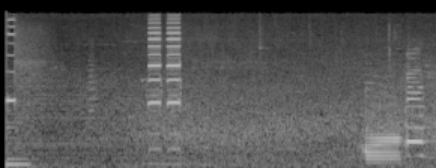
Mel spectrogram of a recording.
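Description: Two short electronic beeps from an ATM keypad about a second and a half in, after a short tone at the very start. Music begins just before the end.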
